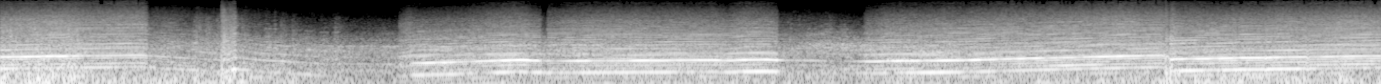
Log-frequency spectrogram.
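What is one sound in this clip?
A racing car engine roars, dropping in pitch as it slows and rising as it speeds up again.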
